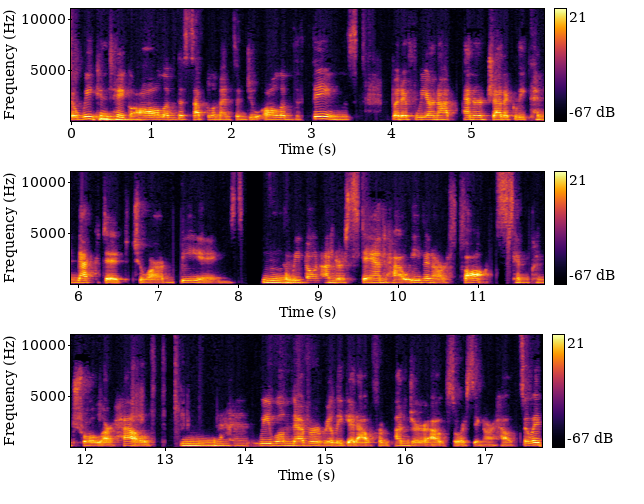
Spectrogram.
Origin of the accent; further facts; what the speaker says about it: Iran; I'm from Iran, I'm Persian.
